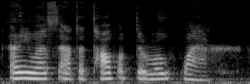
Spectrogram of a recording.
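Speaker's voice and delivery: ordinary delivery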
